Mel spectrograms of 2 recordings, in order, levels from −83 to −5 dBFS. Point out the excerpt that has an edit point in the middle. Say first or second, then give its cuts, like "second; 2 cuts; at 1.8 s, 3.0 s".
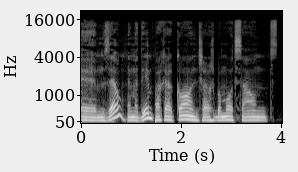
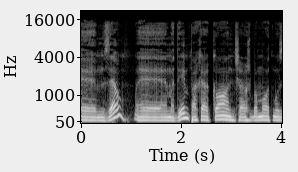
first; 2 cuts; at 0.9 s, 3.1 s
